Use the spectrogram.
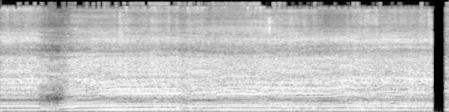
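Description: A grass cutter runs on a mountainside with a steady, loud engine drone and whine. It dips briefly near the start, holds continuously, then cuts off abruptly at the very end.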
